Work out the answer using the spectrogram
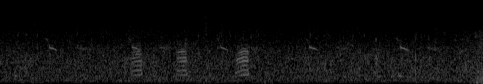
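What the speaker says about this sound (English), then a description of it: "There's a wild duck over there." A wild duck in the hunting game Way of the Hunter quacks a few times, short raspy calls set against a faint outdoor ambience, distant and soft, with no talking.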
